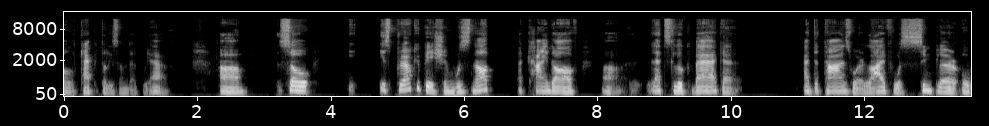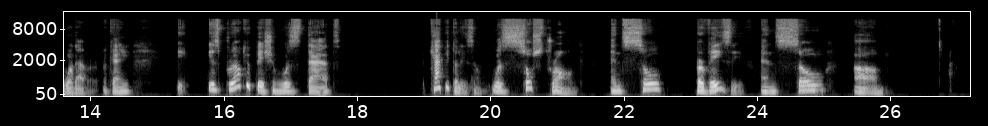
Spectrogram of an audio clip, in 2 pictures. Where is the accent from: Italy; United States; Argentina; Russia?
Italy; I was born in 1971 in Italy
